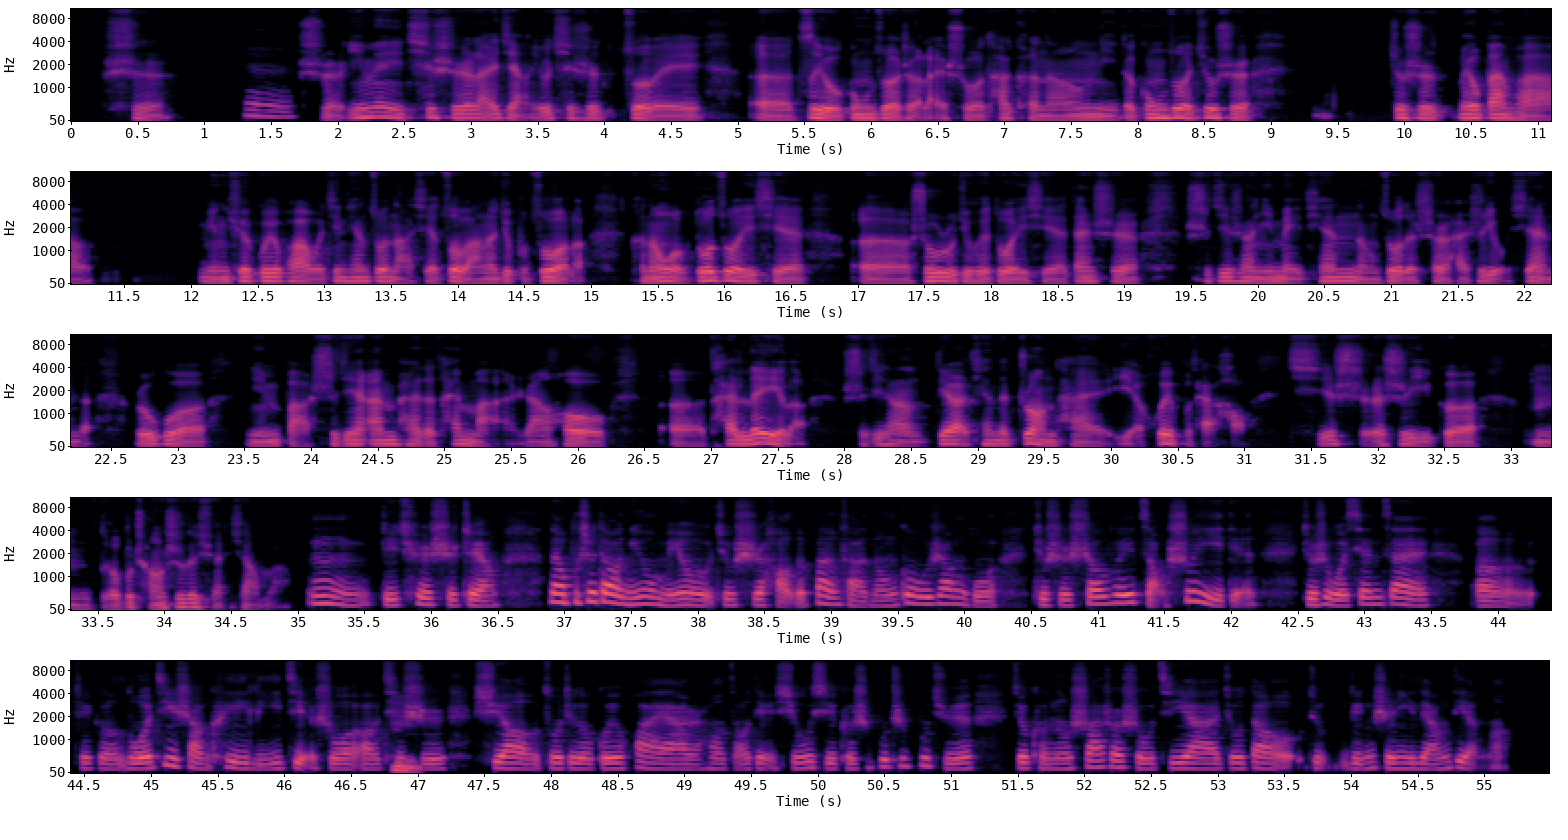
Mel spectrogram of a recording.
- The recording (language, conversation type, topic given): Chinese, advice, 为什么我很难坚持早睡早起的作息？
- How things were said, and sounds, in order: other background noise; teeth sucking; teeth sucking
